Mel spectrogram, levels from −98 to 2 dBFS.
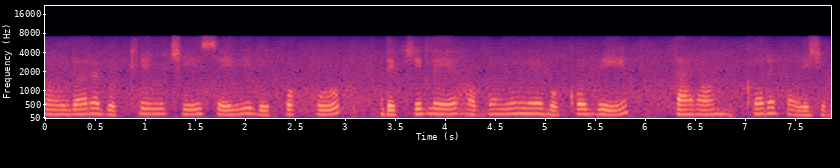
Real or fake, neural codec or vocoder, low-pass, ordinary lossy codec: fake; codec, 24 kHz, 0.9 kbps, WavTokenizer, large speech release; 7.2 kHz; none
